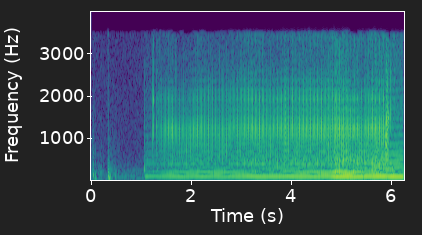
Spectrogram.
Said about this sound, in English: As a no tone does not make a very interesting recording, we'll press on to the sound of a vibrator tone that is produced by the relays.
